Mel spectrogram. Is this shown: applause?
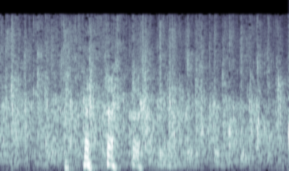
yes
